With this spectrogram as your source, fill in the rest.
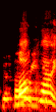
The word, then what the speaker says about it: Mogwai: Mogwai, yes, a gremlin.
